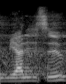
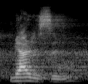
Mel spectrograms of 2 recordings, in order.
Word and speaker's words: ミアリズ: The pronunciation is a little bit tricky because it's the local language. In Japanese, they say Miarizu, but in English, it's like Miarizu.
